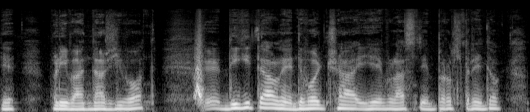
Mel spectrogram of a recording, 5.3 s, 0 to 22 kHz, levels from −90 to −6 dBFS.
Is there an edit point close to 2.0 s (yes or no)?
yes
